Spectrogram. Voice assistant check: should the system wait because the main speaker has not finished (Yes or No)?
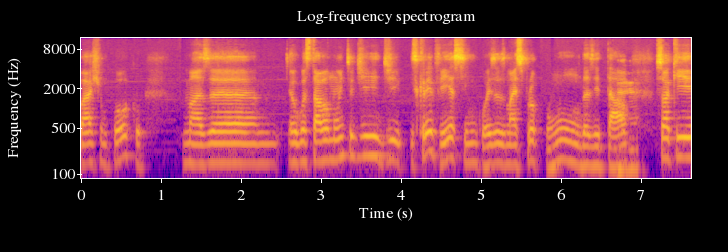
Yes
